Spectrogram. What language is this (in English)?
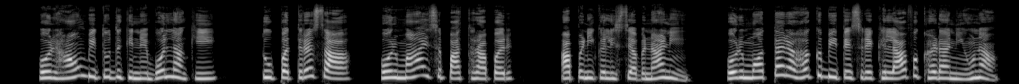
Mandeali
